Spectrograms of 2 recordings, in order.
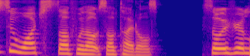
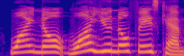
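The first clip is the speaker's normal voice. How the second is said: mock broken-English commenter; 6 semitones higher than usual.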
